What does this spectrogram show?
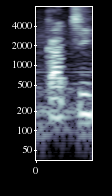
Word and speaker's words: Kachi: इसको pronounce कैसे करते हैं? काची किचन. अच्छा काची, मैं इसको कच्ची कच्ची कहती थी.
